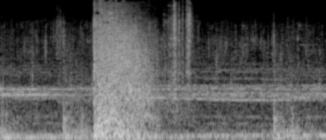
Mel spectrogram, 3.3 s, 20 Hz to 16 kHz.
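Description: A single loud, close burst of gunfire from a Resident Evil 4 firearm on GameCube, with a broadband blast that decays over about a second against a steady game background and no talk.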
